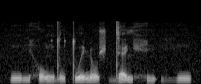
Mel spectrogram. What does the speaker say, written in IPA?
ŋ i˧˩ h o̰˧˩ ŋ d o̰˥ tʷ ḭ˥˧ ɳ o̰˧˩ ʃ d ɛ̰˥˧ lʲ h i˧˩ ʔ i̤˥˧ ŋ

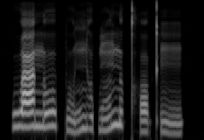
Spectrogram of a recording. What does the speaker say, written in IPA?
w aː˦ n oː˦ p u˨ ɲ ʊ˦ ɓ ũ˨˦ n ʊ˦ kʰ ɔ˨ kʼ ĩ˨

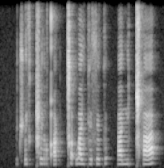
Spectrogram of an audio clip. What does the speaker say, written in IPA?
t͡ʃʼ u sʲ ǁ ʉ r qʼ ə k ǀ ʌ ʔ w a lʲ k ʏ s ʏ k | a nʲ ʌ ǁʰ a

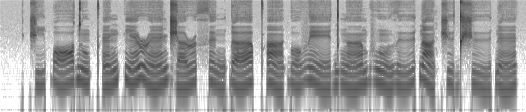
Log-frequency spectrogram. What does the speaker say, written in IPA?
t͡ʃ i˩˥ ɓ ɔː˩˥ d ũ˩˥ pʼ ɛ̃˩˥ ŋ pʲ ɛ̃˩˥ ɹ ɛ̃˩˥ d͡ʒ ɐ˩˥ ɹ θ ɘ˧˩˧ ŋ ɗ ɐː˩˥ pʼ ã˧˩˧ ɠ o˩˥ v eː˧˩˧ d ŋ ɐ̃ː˩˥ b v ũ˧˩˧ ð ɨː˩˥ ɗ ã˧˩˧ t͡ʃ ɨ˧˩˧ d ʃ ɨː˧˩˧ ɗ ɛ̃˩˥

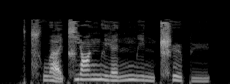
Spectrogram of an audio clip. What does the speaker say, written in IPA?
t͡sʰ w ä̰˨˩ t͡ɕ j ɑ˦ ŋ l j ɛ˨˦ n m i˥˨ n ʈ͡ʂʰ ɻ̩˥˨ p y˩

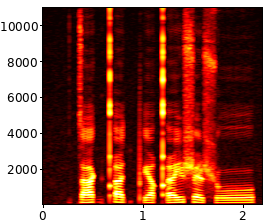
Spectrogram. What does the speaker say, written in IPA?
t a ɡ qʼ e t pʼ e qʼ i ʂ ɛ ʂ o

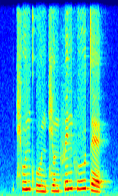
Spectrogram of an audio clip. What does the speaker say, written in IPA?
t͡ɕʰ u˥˩ n kʰ w u˩˦ n t͡ɕ o˧ n f e˥˩ n f uː˥˩ t ɛː˨˩ k̚

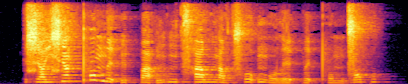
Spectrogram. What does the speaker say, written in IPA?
ɕ a˧ j ɕ ã˦ k̚ pʰ ɔ˥˧ m e˨ ʔ ĩ˨ t̚ p a˨ ʔ ŋ u˥˧ ŋ t͡sʰ a˦ w ŋ a˧ w t͡sʰ o˦ ʔ ŋ o˨˩ l e˨ ʔ p e˨ ʔ pʰ o˨˩ m d͡z ɔ˦ p u˦ k̚

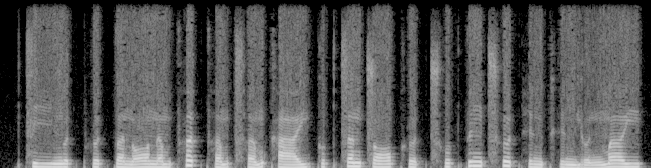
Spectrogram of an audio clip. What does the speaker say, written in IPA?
t͡s iː˨ ŋ ɵ˨ t̚ pʰ ɵ˨ t̚ t̪ ɐ˨ n ɔː˨ n ɐ˨ m t̪ʰ ɐ˥ t̚ t̪ʰ ɐ˨˧ m t͡sʰ ɐ˨˥ m kʰ aː˨˧ j k ʊ˨ k̚ t͡s ɐ˧ n t͡s ɔː˨˧ kʰ ɵ˨˥ t̚ t͡sʰ ʊ˧ k̚ t̪ ɪ˥ ŋ t͡sʰ ɵ˥ t̚ h ɪ˨ ŋ kʰ ɪ˨ ŋ j ɵ˨˧ n m ɐ˥ j

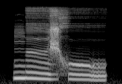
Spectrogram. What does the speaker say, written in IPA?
ŋ ɨː ʒ x uː

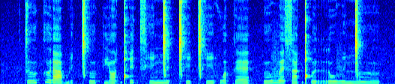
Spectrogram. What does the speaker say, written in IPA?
t ɯ k ɯ ɾ a b i ǀʰ ɯ k j ʌ ǃʼ i t͡sʰ i ŋ͡ǀ i ǀʰ i ǀʰ i f w ʌ k ɛ | ɯ v ɛ s a ǃʼ ɯ r u v i ŋ͡ǀ ɯ

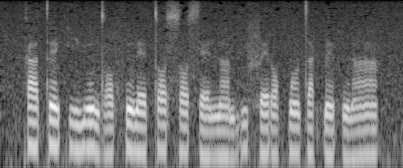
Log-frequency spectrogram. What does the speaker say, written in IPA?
k a˦ t ɛ̃˦ k i˧ j ũ˧ d ɔ˨ f ũ˧ ɾ ɛ˧ t ɔ˦ s ɔ˧ s ɛ˨ n ã˨ b i˨˦ f ɛ˦ ɾ ɔ˧ k͡p ɔ̃˦ t a˦ k͡p ɛ̃˧ f ũ˨ ɾ ã˨˦

